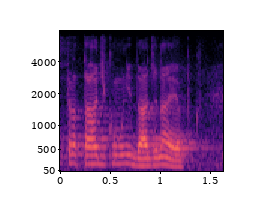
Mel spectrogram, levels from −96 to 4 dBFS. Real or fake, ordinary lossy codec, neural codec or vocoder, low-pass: real; none; none; 7.2 kHz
